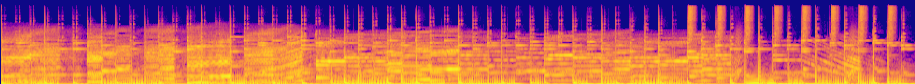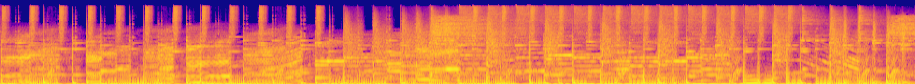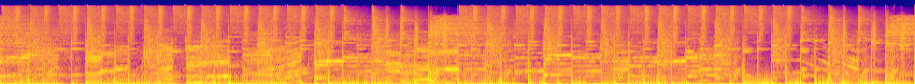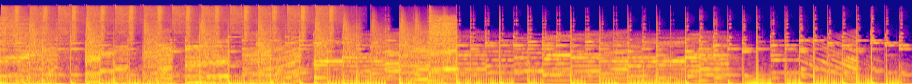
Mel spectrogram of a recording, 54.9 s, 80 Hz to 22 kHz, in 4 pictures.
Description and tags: Original music loop at 140 BPM. Key of C-Minor. Funky Synth, Bass and Drums.
140, Bass, BPM, C-Minor, Drums, Funky, loop, music, Synth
